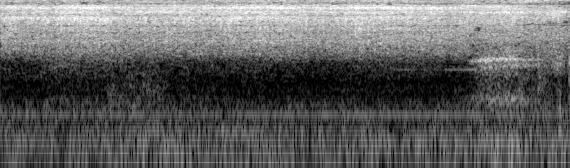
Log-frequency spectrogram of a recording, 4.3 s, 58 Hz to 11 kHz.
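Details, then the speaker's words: Hyster forklift hydraulic cylinder pressurized with air at 140 psi: steady hiss over low rumble with a thin whistle near the end, air escaping through the crack; the sound change locates it for gouging before welding. "the change in sound from the air. And that's how you identify where exactly the crack is and if you got to keep gouging."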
